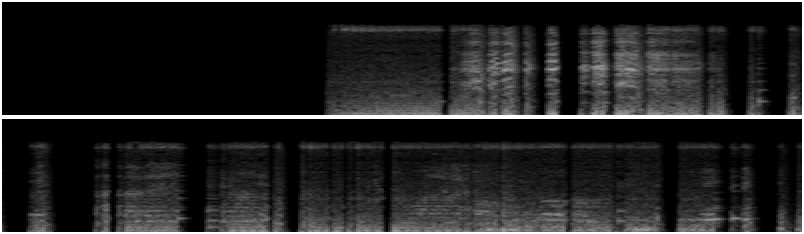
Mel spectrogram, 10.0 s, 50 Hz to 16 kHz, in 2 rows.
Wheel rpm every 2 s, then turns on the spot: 0, 0, 30, 0, 0.
none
